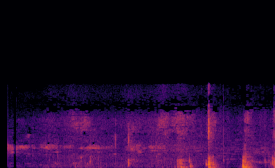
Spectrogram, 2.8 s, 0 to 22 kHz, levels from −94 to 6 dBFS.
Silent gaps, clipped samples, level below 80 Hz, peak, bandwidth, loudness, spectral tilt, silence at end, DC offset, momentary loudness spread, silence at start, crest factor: none; under 0.1%; -72 dBFS; -12 dBFS; 11.5 kHz; -40 LUFS; -4 dB/octave; 0 s; under 0.1%; 12 LU; 0.05 s; 28 dB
